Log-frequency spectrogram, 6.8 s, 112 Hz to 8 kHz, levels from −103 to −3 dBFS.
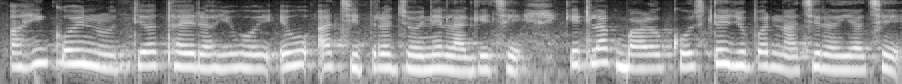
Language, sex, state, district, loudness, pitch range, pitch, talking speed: Gujarati, female, Gujarat, Valsad, -12 LUFS, 245-285 Hz, 260 Hz, 170 wpm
